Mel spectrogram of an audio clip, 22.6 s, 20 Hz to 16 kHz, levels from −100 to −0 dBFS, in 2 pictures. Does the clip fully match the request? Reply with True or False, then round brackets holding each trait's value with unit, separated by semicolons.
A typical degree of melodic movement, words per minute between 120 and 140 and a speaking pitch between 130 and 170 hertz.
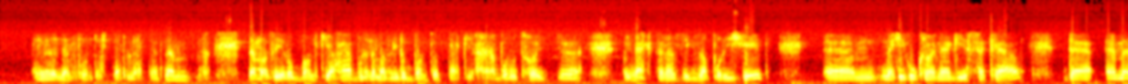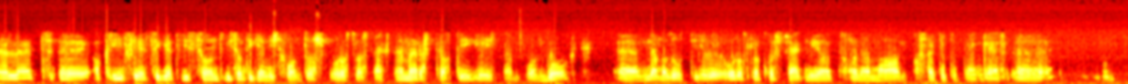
False (3.7 semitones; 130 wpm; 115 Hz)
